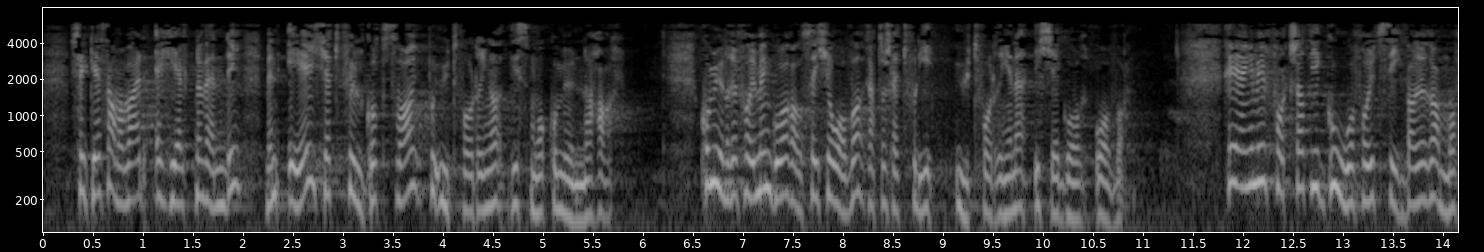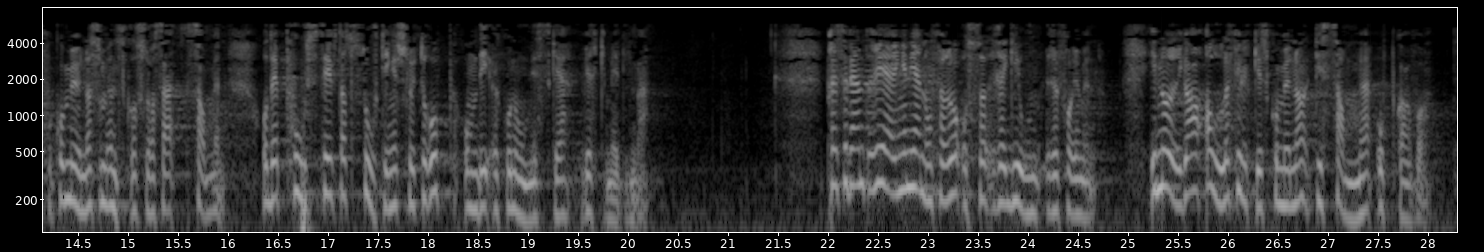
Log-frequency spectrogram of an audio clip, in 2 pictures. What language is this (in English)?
Norwegian Bokmål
